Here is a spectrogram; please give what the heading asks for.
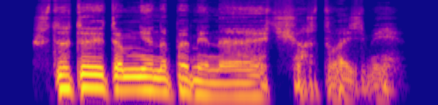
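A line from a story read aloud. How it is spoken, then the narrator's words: Through gritted teeth. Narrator (Russian): процедил Алета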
